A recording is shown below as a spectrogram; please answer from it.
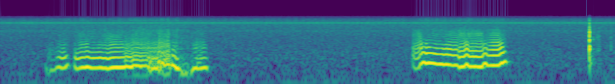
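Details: A sleeping pet cat snoring loudly indoors: two long droning, buzzy snores with a steady low tone and rich overtones, each lasting one to one and a half seconds, separated by a quiet pause of about two seconds.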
